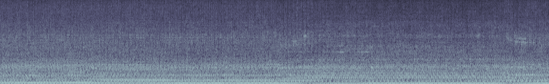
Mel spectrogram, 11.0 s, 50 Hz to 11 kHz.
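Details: 1970s Plymouth Duster with freshly installed Slant Six, first fire-up after carburetor rebuild: deep steady idle with even low rumble, no knocking or loud valve tick; runs really good.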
